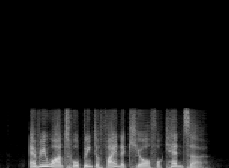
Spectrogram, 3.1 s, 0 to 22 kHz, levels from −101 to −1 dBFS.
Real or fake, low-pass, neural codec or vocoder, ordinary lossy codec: fake; none; codec, 16 kHz, 0.3 kbps, FocalCodec; none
